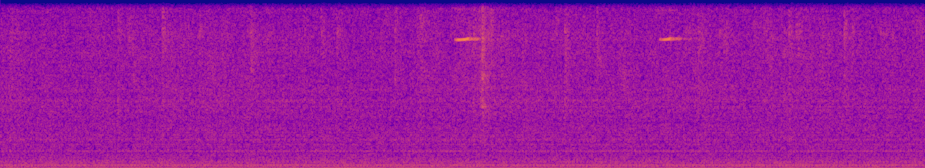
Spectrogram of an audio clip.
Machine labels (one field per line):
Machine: fan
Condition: abnormal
